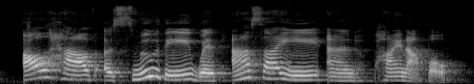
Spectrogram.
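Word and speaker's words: açaí: word of English origin so they'll say a Kai or aai but that's not it it's asai assai repeat it assai now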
